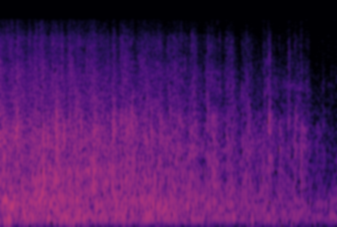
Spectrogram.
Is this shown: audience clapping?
yes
